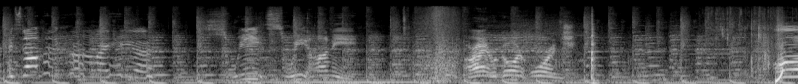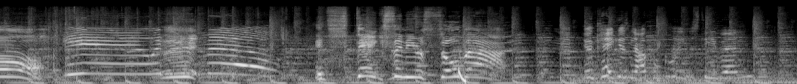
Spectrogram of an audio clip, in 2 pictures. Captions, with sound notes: - It's all gonna go in my hair. - Sweet, sweet honey. All right, we're going orange. (button clacking) Ugh! (milk splashing) - Ew, it's milk! - It stinks in here so bad! - Your cake is now complete, Steven.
